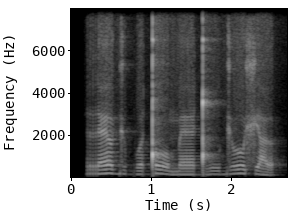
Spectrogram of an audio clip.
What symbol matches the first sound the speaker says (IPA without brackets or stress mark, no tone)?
r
